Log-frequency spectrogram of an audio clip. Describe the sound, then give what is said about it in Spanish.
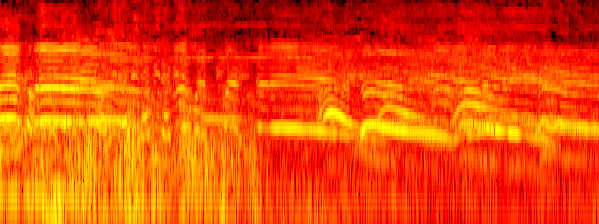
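Onlookers at the port of Barbate cheer and whoop at drug traffickers' high-speed boats, loud high cries swooping up and down in repeated bursts over a steady background of crowd hubbub and low rumble. “Escuchamos a espectadores que jaleaban a los narcotraficantes.”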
